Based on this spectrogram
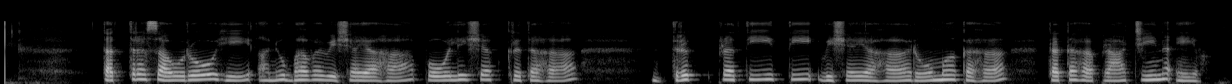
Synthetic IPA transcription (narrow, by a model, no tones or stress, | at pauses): t̪ɐt̪ɾɐsɐwɾoːɦiɐnubʱɐʋɐʋiʂɐjɐɦɐpoːliʃɐkɾɪt̪ɐɦɐ | d̪ɾɪk̚pɾɐt̪iːt̪iʋiʃɐjɐɦɐɾoːmɐkɐɦɐ | t̪ɐt̪ʰɐɦɐ̆pɾaːt͡ʃiːnɐʔeːʋɐ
